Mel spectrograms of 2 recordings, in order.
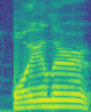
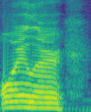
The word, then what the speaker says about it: Euler: calculates what's called the oiler critical buckling load. It has a weird name. Uh, oiler is spelled u e or sorry e u l e r critical buckling load.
